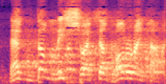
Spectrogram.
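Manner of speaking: emphatic, exclaiming delivery.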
